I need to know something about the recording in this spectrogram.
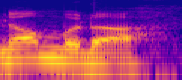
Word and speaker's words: Nomura: Nomura has, or Nomura, I guess is the right way to say it. Nomura.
